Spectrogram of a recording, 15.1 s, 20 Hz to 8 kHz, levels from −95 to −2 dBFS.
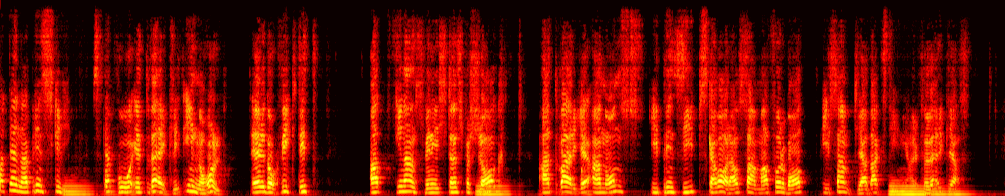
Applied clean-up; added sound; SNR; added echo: neural mask model DeepFilterNet 3.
